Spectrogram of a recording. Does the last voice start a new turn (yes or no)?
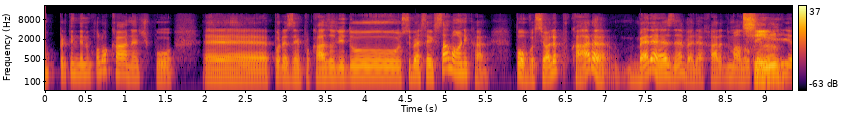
no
